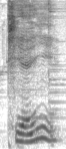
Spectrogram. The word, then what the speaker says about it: 便宜: In this class, the pronunciation of 便 is 破音安便，便宜。In the same pronunciation, there is another phrase, 占便宜 means undeserved benefits. It is a negative word. 便宜 can also pronounced as 便宜.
